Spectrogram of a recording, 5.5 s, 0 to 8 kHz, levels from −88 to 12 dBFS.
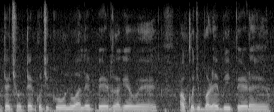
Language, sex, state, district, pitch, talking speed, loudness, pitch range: Hindi, male, Uttar Pradesh, Lucknow, 110 Hz, 165 wpm, -17 LUFS, 110-115 Hz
